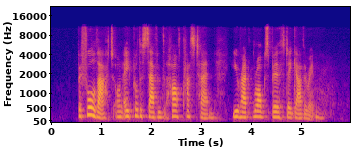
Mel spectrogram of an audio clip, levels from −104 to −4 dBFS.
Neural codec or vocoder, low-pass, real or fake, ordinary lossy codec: codec, 24 kHz, 0.9 kbps, WavTokenizer, small release; 10.8 kHz; fake; Opus, 64 kbps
